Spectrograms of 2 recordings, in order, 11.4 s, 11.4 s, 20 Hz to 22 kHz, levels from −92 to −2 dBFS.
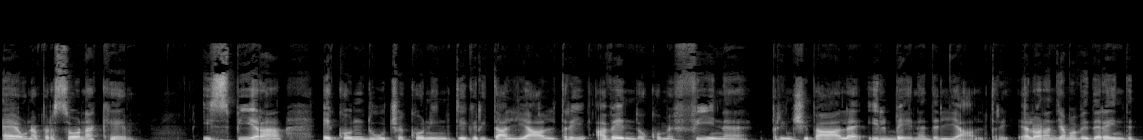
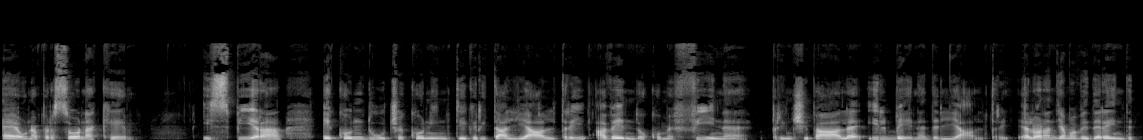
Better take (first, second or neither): first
